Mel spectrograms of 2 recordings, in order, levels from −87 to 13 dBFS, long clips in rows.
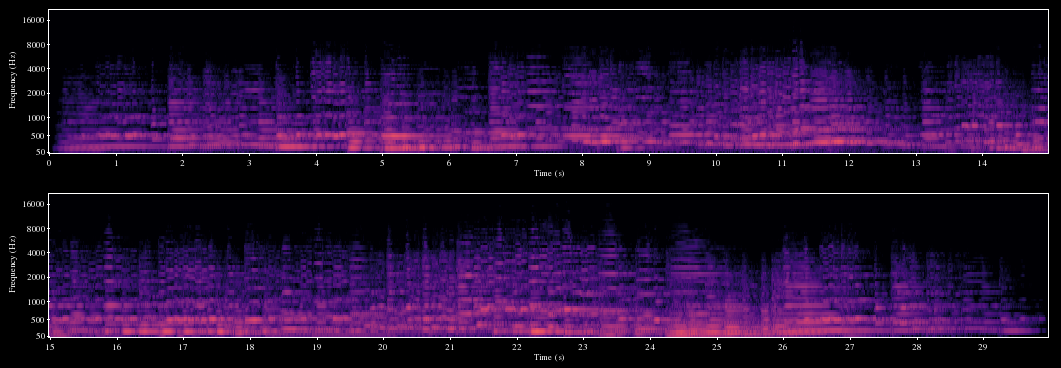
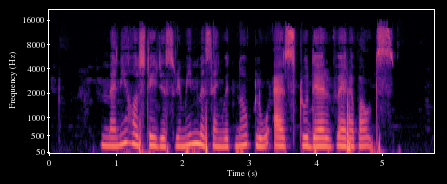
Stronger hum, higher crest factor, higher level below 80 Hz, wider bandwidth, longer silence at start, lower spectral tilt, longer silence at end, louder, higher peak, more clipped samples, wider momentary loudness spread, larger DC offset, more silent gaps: neither; about the same, 18 dB vs 16 dB; second, -60 dBFS vs -40 dBFS; second, 10.5 kHz vs 15 kHz; second, 0.15 s vs 0.8 s; first, -7.5 dB/octave vs -5 dB/octave; second, 0.25 s vs 0.65 s; second, -37 LUFS vs -19 LUFS; second, -20 dBFS vs -2 dBFS; neither; first, 12 LU vs 7 LU; neither; neither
